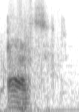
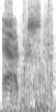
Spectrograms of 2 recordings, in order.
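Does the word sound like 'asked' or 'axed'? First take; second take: asked; axed. First: The 's' comes before the 'k', sounding like 'asked'. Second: The consonants are swapped, sounding like 'axed'. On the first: The speaker calls it right. "it's asked" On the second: The speaker calls it wrong. "You went axed. Like the tool"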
